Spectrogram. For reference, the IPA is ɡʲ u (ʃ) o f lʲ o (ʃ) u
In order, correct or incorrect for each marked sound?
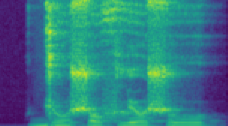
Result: correct, correct

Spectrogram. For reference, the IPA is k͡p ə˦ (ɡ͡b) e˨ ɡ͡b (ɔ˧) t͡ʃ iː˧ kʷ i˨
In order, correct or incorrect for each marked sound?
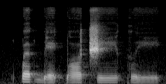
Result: correct, correct

